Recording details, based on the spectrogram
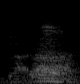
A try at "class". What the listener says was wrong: They're long, you know, very long. Jaw opens.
